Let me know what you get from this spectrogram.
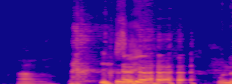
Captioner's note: laughing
